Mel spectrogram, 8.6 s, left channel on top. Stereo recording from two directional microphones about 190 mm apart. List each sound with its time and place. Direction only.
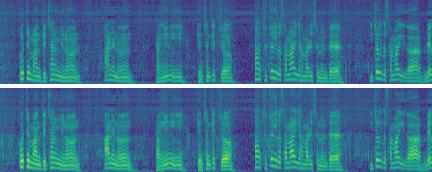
0.3 s speech: 25° right (ahead or behind)
1.0 s speech: 15° right (ahead or behind)
5.0 s speech: centre (ahead or behind)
